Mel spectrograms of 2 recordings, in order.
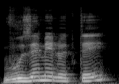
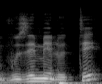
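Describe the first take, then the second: First: The voice falls at the end. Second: The voice rises at the end. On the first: It states a fact. "Ce n'est pas une question" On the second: It asks a question. "Il faut utiliser l'intonation pour monter"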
